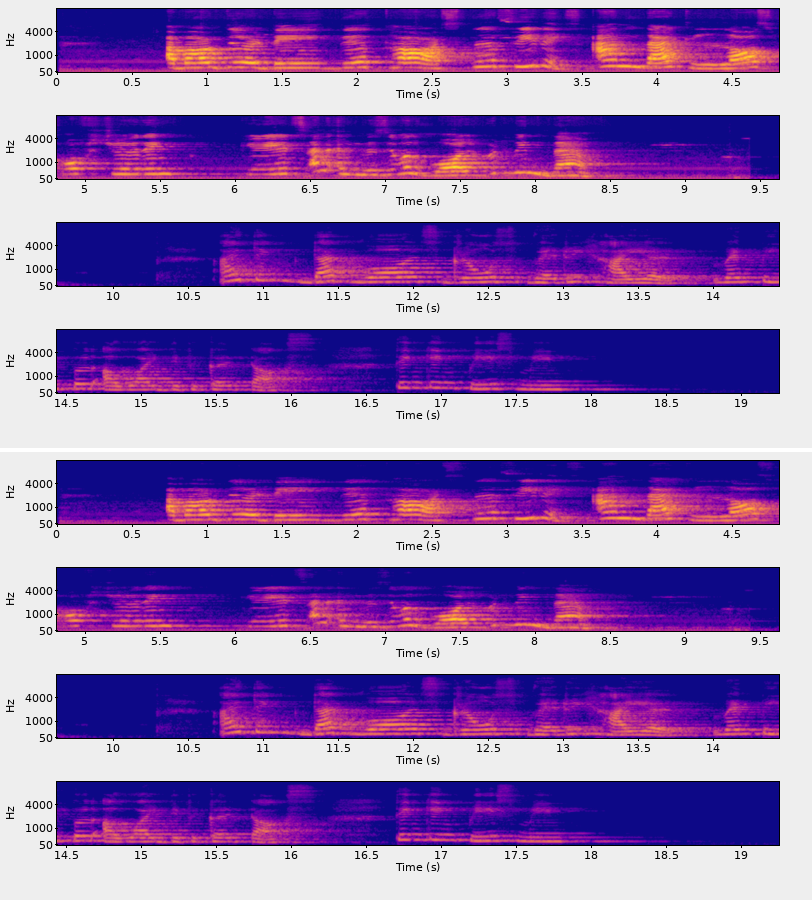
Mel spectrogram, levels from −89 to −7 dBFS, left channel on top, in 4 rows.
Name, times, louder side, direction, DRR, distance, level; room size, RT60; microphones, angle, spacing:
voice 1, 0.7-5.7 6.1-8.5, left 6 dB, 65° left, 0.5 m, -25 dB
voice 2, 10.7-16.0 16.3-17.8, right 1 dB, 10° right, 1.1 m, -38 dB
25.0 x 9.1 x 4.0 m
head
